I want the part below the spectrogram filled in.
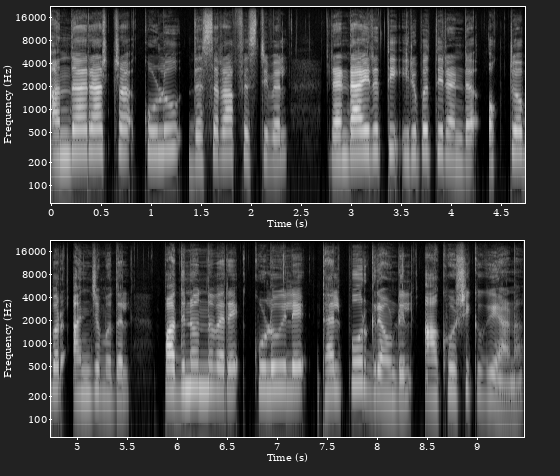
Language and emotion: Malayalam, neutral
